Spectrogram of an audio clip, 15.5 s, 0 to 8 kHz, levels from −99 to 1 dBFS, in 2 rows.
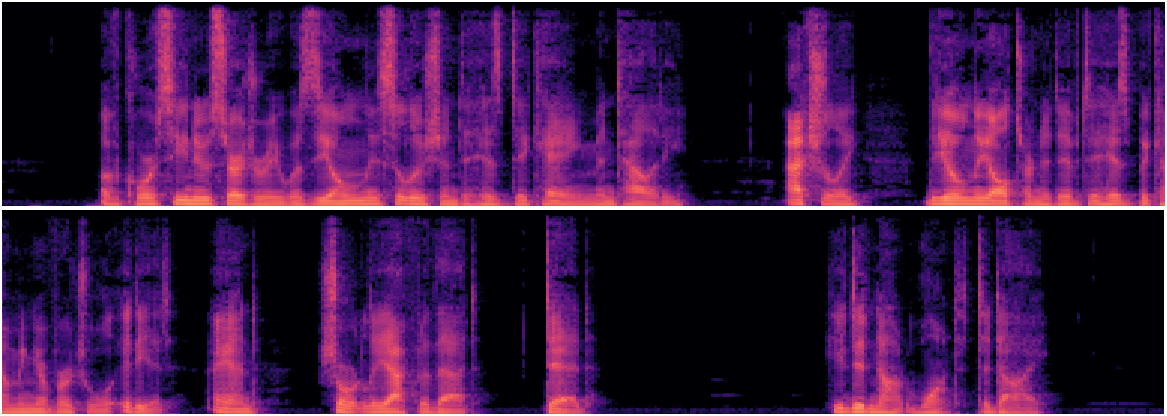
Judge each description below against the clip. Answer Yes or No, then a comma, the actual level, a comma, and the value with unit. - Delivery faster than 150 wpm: No, slow, 135 wpm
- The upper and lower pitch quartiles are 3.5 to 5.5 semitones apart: No, average, 2.7 semitones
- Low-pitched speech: Yes, low, 105 Hz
